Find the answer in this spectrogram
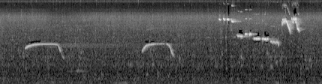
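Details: Brown-chested jungle flycatcher singing, used to provoke reluctant caged birds into song. Two long, level whistles a couple of seconds apart, then a rapid cascade of high, sharp notes sliding downward and a final bright flourish.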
